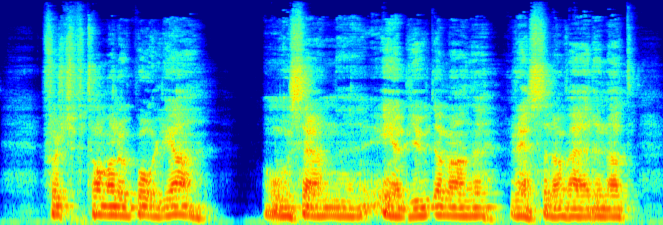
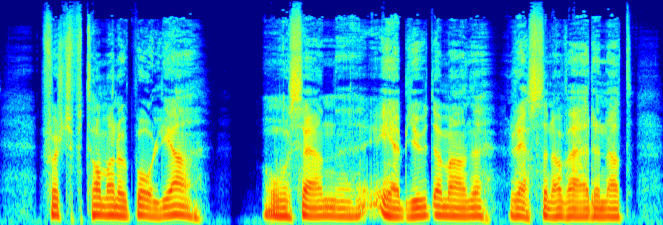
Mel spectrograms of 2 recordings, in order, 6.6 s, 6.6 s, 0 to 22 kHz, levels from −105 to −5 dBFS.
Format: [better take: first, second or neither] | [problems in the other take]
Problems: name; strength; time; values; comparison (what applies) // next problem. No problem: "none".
second | room echo; slight; dies away in 0.3 s // off-mic speech; far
